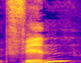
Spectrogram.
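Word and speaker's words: Fionn: what's your relationship to how do you pronounce his brother's name Finn yeah okay cool it's just like an Irish spelling oh yeah that's right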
